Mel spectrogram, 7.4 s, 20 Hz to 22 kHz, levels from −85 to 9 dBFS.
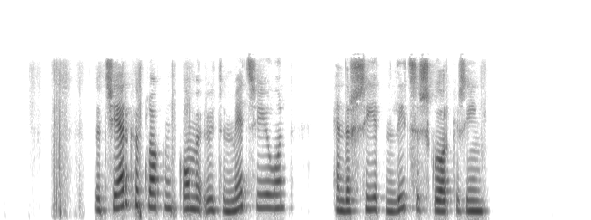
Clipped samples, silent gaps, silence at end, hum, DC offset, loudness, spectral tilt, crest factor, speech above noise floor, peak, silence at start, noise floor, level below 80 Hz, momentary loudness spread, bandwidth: under 0.1%; 3.89-4.16 s; 1.3 s; none; under 0.1%; -22 LUFS; -5 dB/octave; 22 dB; 22 dB; -2 dBFS; 0.65 s; -43 dBFS; -64 dBFS; 14 LU; 7.8 kHz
